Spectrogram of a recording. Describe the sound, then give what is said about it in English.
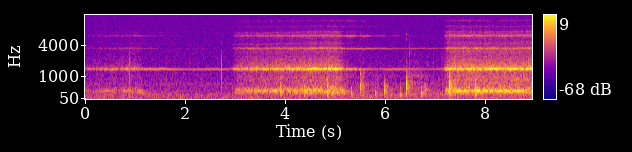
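A telephone rings repeatedly in long bursts separated by pauses, a steady high-pitched electronic trill with a few faint clicks and knocks in the gaps between rings. “Why don't you get the phone, Myers?”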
